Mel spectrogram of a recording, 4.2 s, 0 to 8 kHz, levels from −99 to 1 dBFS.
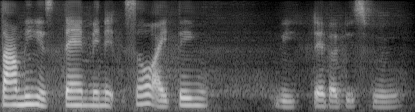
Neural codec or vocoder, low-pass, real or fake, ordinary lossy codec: codec, 16 kHz, about 1 kbps, DyCAST, with the encoder's durations; none; fake; none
